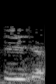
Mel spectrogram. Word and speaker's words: Ihe: We pronounce it Ihe. It's not Ihe. It's Ihe, light.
